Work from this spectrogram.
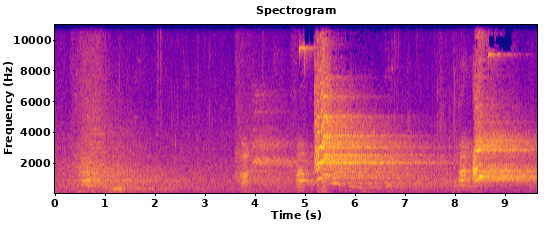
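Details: At Port of Nagoya Public Aquarium, Japan, 7 October 2018, belugas Nana and Niko in training: soft low tones first, then loud squeaky, harmonic bursts with downward slides, each paired with a short high whistle, voices in the background.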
